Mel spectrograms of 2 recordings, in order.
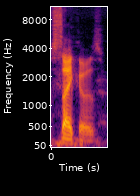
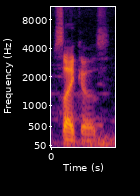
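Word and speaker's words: Cichosz: wrote on the his name see just wrote psychos like p s y c like psych like oh that's literally how you say his name psychos um kocha coach we should learn how to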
